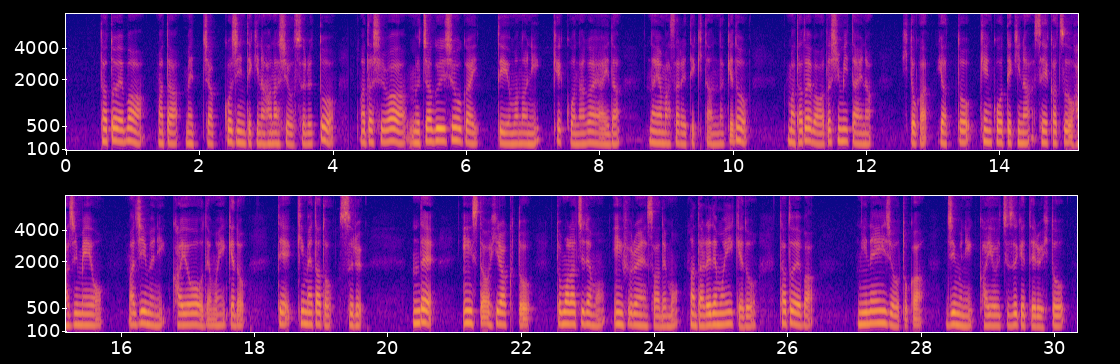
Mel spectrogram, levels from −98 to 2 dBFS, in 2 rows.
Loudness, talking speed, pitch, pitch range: -30 LUFS, 295 characters per minute, 195 Hz, 180-210 Hz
